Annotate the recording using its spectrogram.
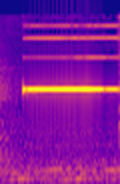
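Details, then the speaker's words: Home oxygen concentrator start-up alarm: a single steady high-pitched electronic beep that concentrators always give on starting. If beeping continues as though no oxygen is flowing, the circuit breaker should be checked. "there was a question about these guys having an alarm on them where they go beep beep and you have to press a button so your concentrators will always alarm little alarm when you start them up"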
